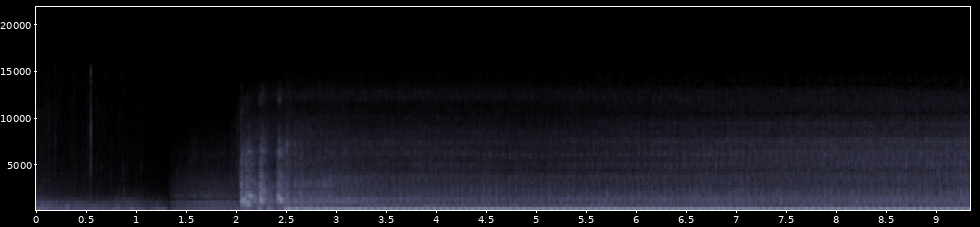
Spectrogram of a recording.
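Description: Honda H'ness CB350's single-cylinder engine started about two seconds in: a brief crank, then it catches within half a second and settles into a steady, even idle.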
